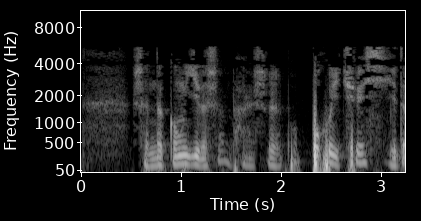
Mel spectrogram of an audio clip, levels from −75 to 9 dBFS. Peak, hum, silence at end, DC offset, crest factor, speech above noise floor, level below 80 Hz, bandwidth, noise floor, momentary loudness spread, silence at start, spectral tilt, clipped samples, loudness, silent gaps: 0 dBFS; none; 0 s; under 0.1%; 22 dB; 21 dB; -36 dBFS; 5.8 kHz; -43 dBFS; 17 LU; 0.1 s; -10.5 dB/octave; under 0.1%; -22 LUFS; none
